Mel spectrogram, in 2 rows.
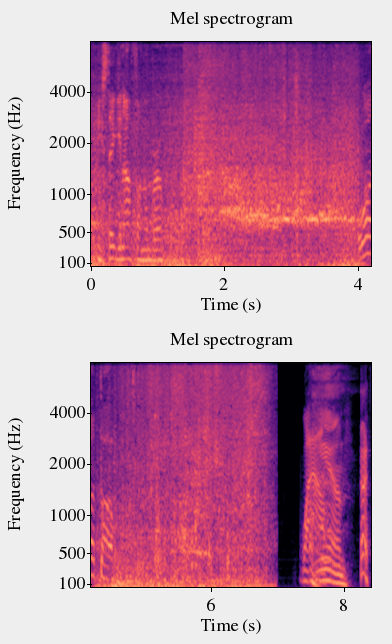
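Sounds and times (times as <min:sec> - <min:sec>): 
speech: 0:00.2 - 0:01.8, 0:04.0 - 0:04.9, 0:07.4 - 0:08.4
truck crashing: 0:01.3 - 0:07.0.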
